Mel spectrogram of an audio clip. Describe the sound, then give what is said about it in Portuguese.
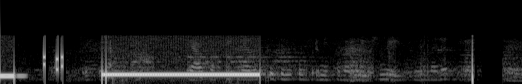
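Telephone tone while a call is transferred: a few short electronic blips, then one loud, steady, unbroken beep lasting about a second and a half, followed by quieter, low background murmur. “Só um instante que eu vou transferir, tá?”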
